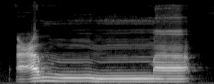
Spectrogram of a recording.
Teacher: عین حلق سے اور میم پر غنہ ہوگا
